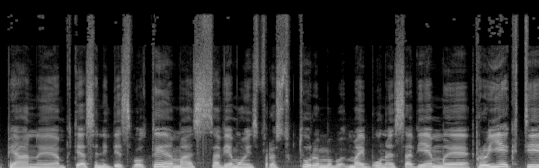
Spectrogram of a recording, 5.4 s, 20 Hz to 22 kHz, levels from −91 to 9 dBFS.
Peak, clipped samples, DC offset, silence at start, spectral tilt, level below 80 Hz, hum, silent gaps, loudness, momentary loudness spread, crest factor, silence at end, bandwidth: -6 dBFS; under 0.1%; under 0.1%; 0.1 s; -5 dB/octave; -60 dBFS; none; none; -20 LUFS; 5 LU; 14 dB; 0 s; over 20 kHz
